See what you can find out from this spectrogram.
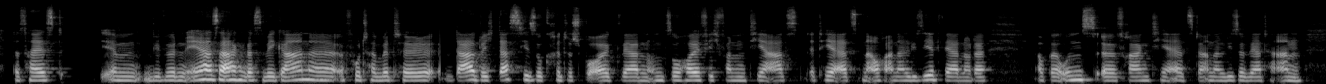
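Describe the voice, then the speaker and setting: A woman talks in a medium pitch. Her intonation is monotone and flat. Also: moderate pace. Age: 30s. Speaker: company co-founder. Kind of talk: interview.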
